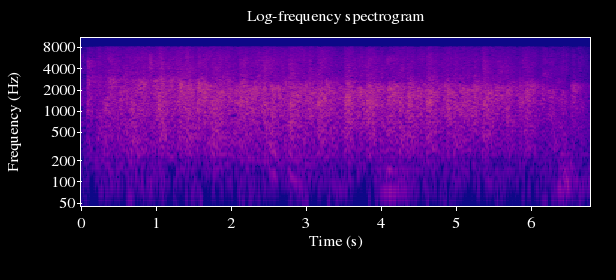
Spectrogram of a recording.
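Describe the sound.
Warm audience applause greets a speaker at a West End Festival Philosophy Cafe talk: dense, even clapping holds steady at full strength for several seconds before easing slightly at the very end.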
